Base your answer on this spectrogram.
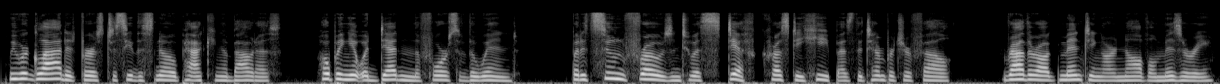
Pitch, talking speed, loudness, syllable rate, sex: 200 Hz, 190 wpm, -18 LUFS, 5.5 syllables/s, female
